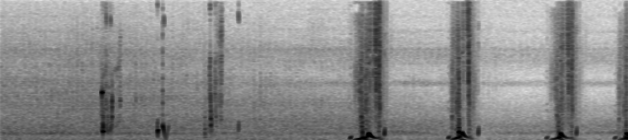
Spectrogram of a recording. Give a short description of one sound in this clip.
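Short game menu blips and swooshes sound as menus open and items are placed.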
